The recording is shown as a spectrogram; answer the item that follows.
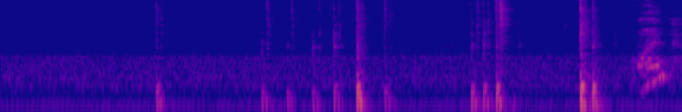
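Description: Typing on a computer keyboard: irregular clusters of sharp key clicks with short pauses between.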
